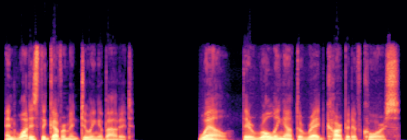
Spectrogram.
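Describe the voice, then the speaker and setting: A slick television news anchor with a deep voice, played by a man. He presents with a highly animated, bombastic swing and an alarmist edge, in a dry studio-close sound. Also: moderate pace, no room sound. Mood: alarmist, scornful.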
